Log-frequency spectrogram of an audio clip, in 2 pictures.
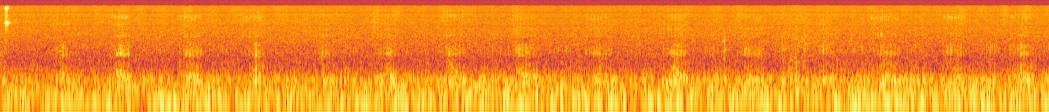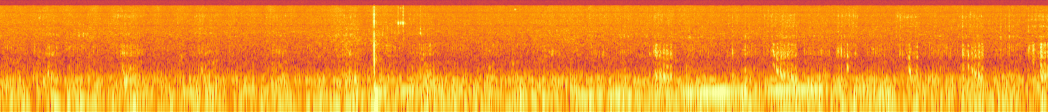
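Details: Flower, a pet cat, purrs happily while nestled in a blanket nest made for her, a steady low rumbling purr running through the whole stretch with soft rhythmic pulses and faint rustling indoors.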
